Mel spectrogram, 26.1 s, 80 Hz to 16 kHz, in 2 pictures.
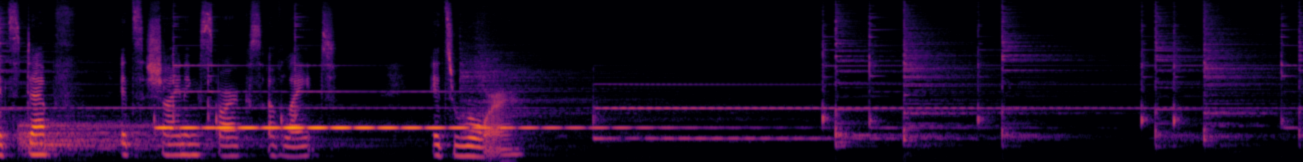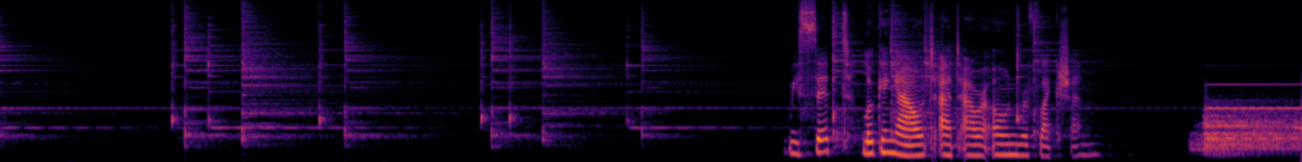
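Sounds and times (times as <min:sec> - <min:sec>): cymbal struck with mallets: 0:00.0 - 0:06.1, 0:08.2 - 0:13.8, 0:14.8 - 0:17.3, 0:17.9 - 0:23.8
singing bowl ringing: 0:00.0 - 0:17.0, 0:23.2 - 0:26.0.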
